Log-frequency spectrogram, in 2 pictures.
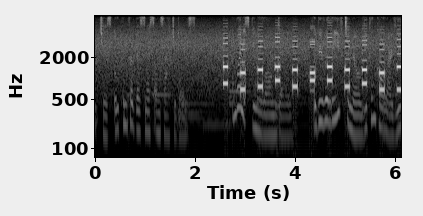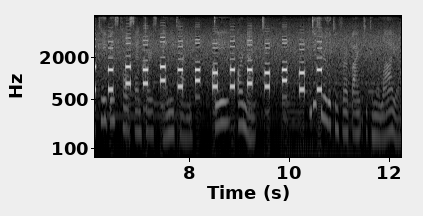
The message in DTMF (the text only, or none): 915#5*#5813298#504584012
